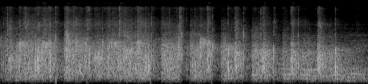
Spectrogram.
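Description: Audience applause at a business mega-seminar in Amroha, Uttar Pradesh: dense, sustained clapping from a large crowd, steady throughout with slight swells, no talking over it.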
